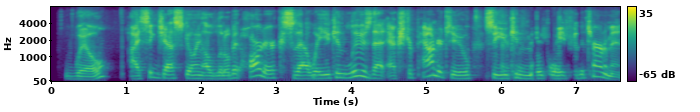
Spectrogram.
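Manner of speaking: ordinary delivery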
